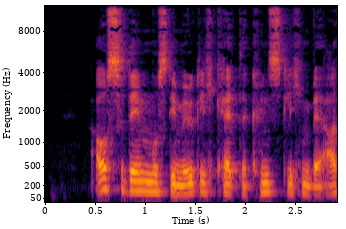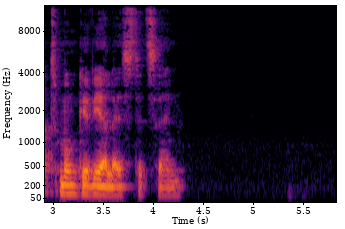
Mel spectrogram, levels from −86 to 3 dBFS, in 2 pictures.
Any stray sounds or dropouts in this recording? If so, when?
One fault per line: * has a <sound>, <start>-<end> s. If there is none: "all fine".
all fine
